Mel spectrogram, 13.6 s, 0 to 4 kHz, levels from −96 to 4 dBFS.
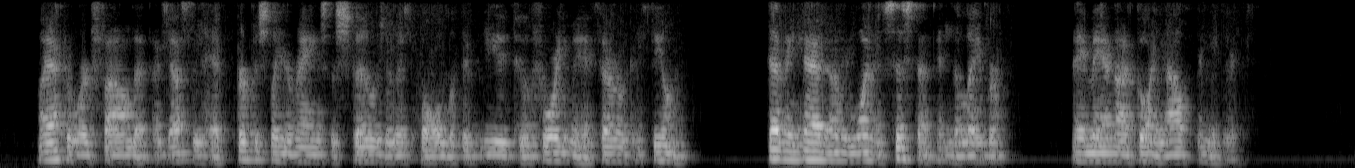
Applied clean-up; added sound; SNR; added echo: neural mask model DeepFilterNet 3.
